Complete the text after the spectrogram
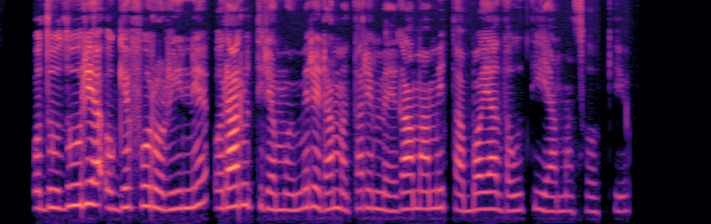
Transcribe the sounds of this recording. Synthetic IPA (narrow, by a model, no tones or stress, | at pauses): oðuðuɾiaʔoɡefoɾoɾineʔoɾaɾutiɾɛmoimeɾeɾamataɾemɛɣamametaβɔjaðautijamasɔkiɔ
